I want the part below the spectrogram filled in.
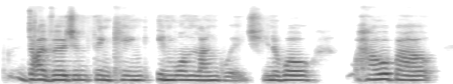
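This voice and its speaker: This woman's voice has a dark, mellow tone and is somewhat breathy. Her pitch sits in the medium range. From Punjab. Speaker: conference host. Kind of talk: casual chat.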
